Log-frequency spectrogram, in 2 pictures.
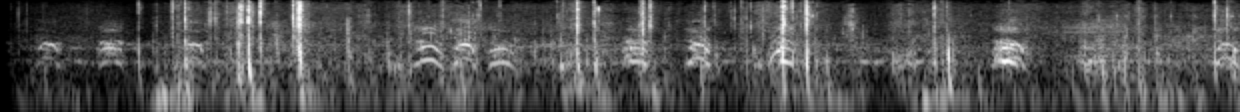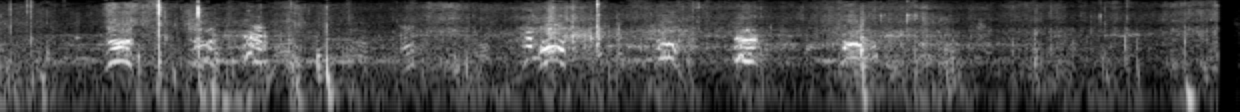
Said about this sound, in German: So, das erste Treiben ist vorbei. Aus dem ersten Hundegeläut hat sich nichts weiter ergeben. Kurze Zeit später schlugen die Hunde dann aber nochmal an, in einer anderen Ecke.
